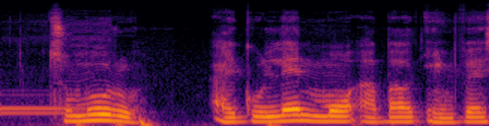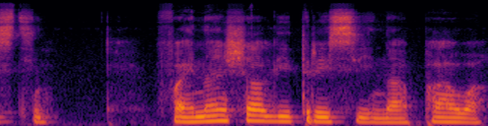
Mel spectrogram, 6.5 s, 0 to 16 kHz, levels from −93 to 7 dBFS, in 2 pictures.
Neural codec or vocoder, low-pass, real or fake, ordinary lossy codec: none; 14.4 kHz; real; none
